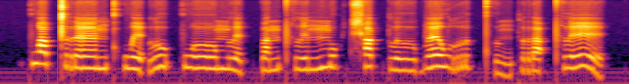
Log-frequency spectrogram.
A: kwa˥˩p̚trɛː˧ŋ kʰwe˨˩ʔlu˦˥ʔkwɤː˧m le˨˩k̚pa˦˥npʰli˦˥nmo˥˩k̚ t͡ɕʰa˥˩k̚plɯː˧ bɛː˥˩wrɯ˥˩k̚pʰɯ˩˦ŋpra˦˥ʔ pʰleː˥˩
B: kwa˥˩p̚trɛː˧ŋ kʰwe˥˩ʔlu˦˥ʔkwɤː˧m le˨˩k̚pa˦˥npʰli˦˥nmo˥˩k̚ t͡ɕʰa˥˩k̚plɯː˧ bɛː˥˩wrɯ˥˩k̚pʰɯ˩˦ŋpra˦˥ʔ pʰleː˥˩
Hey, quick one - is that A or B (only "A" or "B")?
A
